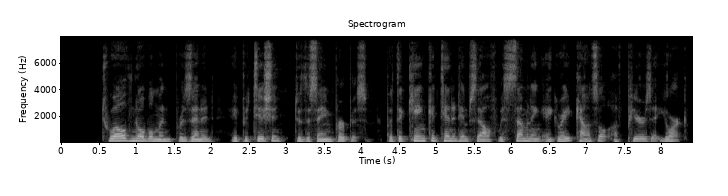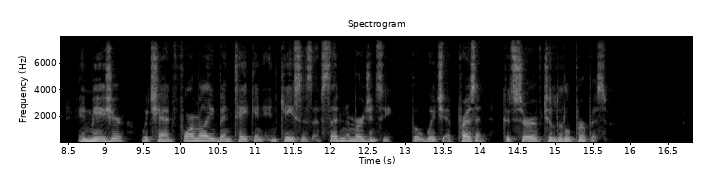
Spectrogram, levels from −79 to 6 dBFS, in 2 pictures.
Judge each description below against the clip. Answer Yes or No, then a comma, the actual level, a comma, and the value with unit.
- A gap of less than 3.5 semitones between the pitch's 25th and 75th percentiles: Yes, average, 2.7 semitones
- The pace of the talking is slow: No, average, 165 wpm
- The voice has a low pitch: No, medium, 150 Hz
